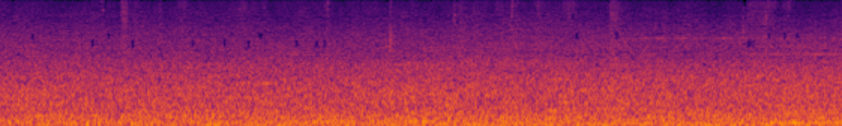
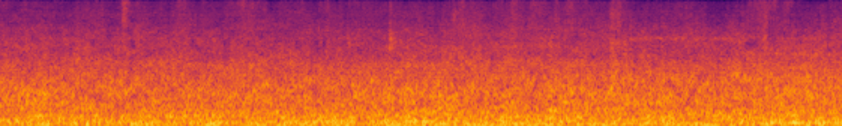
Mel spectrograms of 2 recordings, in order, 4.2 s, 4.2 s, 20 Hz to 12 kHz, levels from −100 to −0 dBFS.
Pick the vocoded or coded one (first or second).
second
